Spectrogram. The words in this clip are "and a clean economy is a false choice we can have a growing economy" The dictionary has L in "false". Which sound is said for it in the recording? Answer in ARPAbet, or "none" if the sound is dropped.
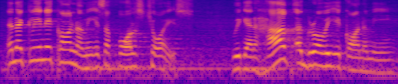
L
